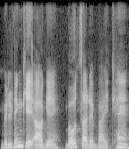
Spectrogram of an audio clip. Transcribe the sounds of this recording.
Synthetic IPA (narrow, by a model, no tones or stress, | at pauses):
bɪlɖɪ̃ŋɡkeʔaːɡebɔɦʊt̪saːɾebaːɪkɦɛ̃ː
